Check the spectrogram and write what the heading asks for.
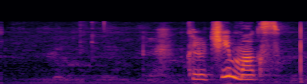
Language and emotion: Russian, neutral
